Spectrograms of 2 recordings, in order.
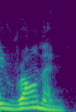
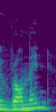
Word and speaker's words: Ramin: uh richard scott hi rahman very good my name's actually roman roman it's funny though because american people always pronounce my name ramen because they have noodles there which sound like ramen yeah anyway hi ramen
